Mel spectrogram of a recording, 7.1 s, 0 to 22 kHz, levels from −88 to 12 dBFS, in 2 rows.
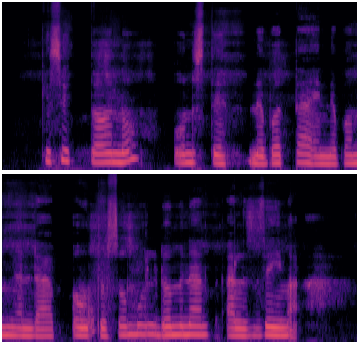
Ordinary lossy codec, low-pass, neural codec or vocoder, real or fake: none; none; vocoder, 44.1 kHz, 128 mel bands, Pupu-Vocoder; fake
